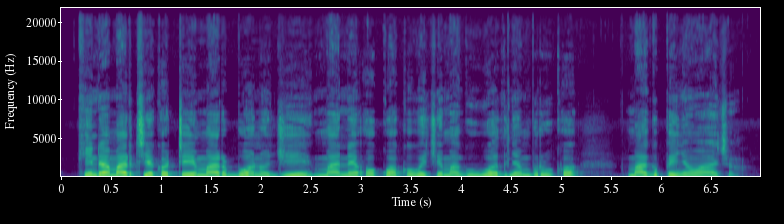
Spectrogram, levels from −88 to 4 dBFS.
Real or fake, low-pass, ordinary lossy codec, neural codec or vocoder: fake; none; none; vocoder, 44.1 kHz, 128 mel bands every 512 samples, BigVGAN v2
